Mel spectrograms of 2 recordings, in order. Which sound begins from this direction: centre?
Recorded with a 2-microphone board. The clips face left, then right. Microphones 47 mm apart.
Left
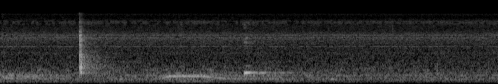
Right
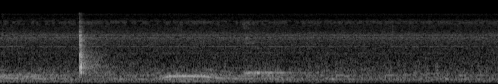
A clap, at 0.8 s.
